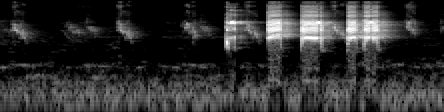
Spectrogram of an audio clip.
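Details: ['Black francolin (kala tetar): scattered faint high chirps, then a sudden loud, rasping burst of three or four harsh, broad notes in quick succession, ending with a short chirp.']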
